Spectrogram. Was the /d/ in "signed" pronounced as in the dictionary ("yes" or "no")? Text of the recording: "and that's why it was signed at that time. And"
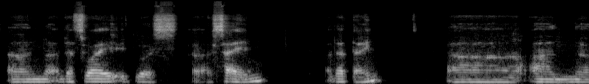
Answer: no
